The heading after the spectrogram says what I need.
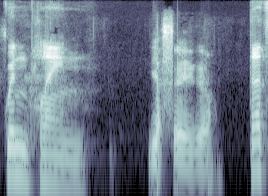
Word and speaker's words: Gwynplaine: Gwen, I can't pronounce. Gwynplaine. Yes, there you go. That's the way I say it. Gwynplaine.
